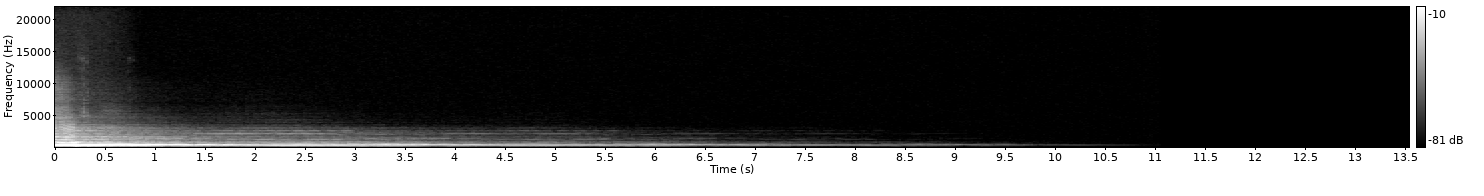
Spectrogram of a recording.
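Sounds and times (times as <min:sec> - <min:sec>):
flute: 0:00.0 - 0:07.8.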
